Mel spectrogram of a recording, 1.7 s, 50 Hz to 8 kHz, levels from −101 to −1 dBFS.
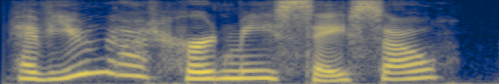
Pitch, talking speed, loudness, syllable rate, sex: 265 Hz, 250 wpm, -17 LUFS, 5.2 syllables/s, female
